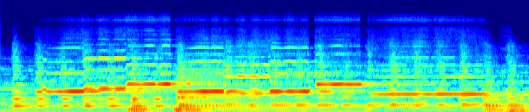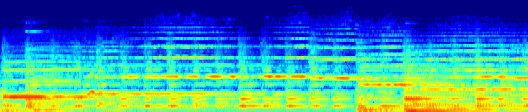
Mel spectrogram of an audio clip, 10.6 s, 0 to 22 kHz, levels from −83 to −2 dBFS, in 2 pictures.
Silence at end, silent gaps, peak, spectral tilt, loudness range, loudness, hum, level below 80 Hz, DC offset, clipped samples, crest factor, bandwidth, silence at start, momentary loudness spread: 0 s; none; -6 dBFS; -7 dB/octave; 4 LU; -20 LUFS; none; -34 dBFS; under 0.1%; under 0.1%; 14 dB; 13 kHz; 0 s; 7 LU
